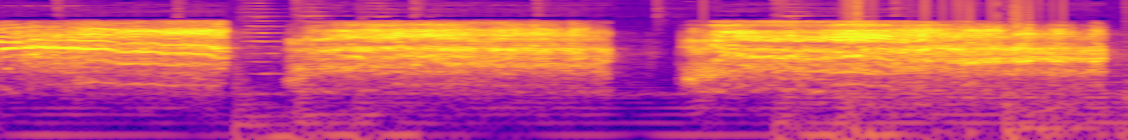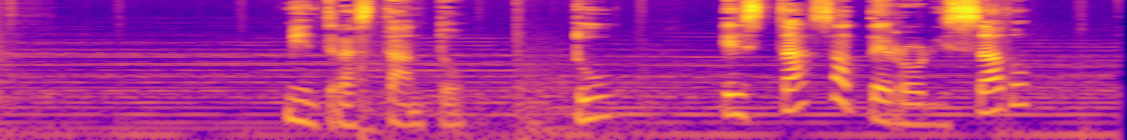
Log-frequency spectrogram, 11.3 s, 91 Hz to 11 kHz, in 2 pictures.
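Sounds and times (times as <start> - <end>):
pig squealing: 0.0 - 5.7
speech: 7.1 - 11.0.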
